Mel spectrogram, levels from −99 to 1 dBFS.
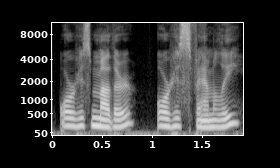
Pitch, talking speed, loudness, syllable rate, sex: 185 Hz, 155 wpm, -18 LUFS, 5.8 syllables/s, female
